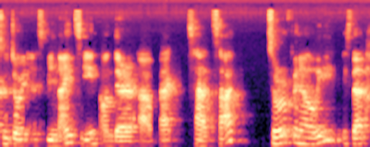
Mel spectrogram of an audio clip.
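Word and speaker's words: Pagtatag: as he prepares to join SB19 on their Back Tat tour finale, is that how I Yep.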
